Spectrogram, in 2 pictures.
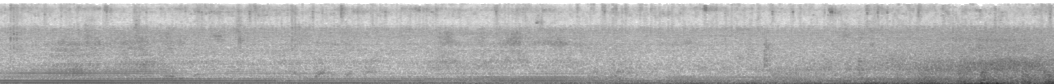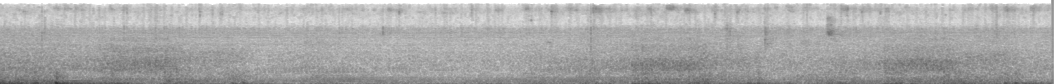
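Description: Engine noise: a steady pitched drone through roughly the first half, over a low rumble that swells loudest a little past the middle and again more weakly near the end, like traffic passing.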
